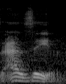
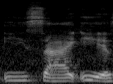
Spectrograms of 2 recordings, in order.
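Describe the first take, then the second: First: The name is pronounced like the familiar Isaiah. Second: The name is pronounced in an unfamiliar way. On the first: This is how the speaker thinks it should be said. The speaker calls it right. "it's Isaiah" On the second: This copies how newscasters say it. The speaker calls it wrong. "which they wrongly pronounce"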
